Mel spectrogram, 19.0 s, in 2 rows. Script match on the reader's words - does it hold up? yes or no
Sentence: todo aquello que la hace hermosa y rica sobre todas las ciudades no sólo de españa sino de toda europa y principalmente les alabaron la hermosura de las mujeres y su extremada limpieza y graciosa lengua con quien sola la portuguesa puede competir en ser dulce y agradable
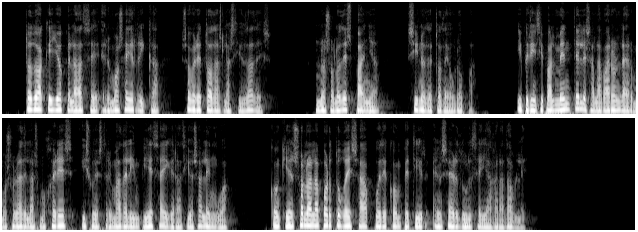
yes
